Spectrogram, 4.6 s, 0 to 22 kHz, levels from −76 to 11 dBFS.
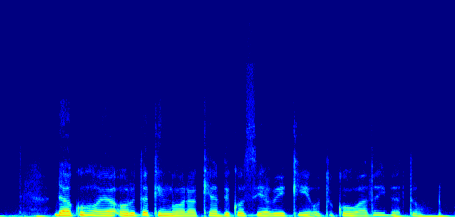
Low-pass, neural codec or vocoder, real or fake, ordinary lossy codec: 19.8 kHz; autoencoder, 48 kHz, 32 numbers a frame, DAC-VAE, trained on Japanese speech; fake; Opus, 16 kbps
